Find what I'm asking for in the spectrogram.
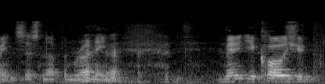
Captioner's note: laughs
